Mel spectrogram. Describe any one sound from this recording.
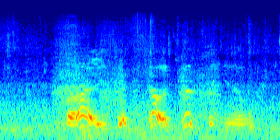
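A plush toy speaks and sings in a cheerful, playful electronic voice through a small speaker.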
